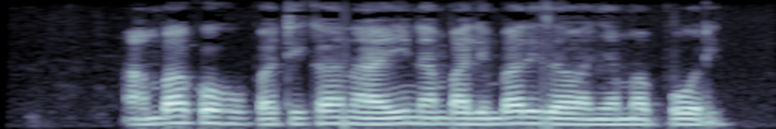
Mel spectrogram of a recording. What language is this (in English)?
Swahili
